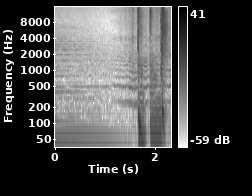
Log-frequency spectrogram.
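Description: Soft music fading away, then a cartoon bee's buzzing sound effect that starts about a second and a half in as the bee character flies in.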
